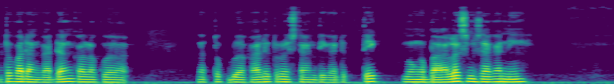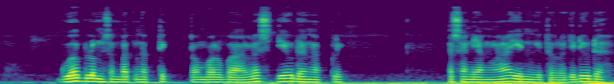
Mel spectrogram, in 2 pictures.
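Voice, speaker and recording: A man's voice: medium pitch, normal speed, long pauses. A man, chatting casually as a vlogger about his experiences with an app. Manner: relaxed, conversational explaining. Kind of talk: casual chat.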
